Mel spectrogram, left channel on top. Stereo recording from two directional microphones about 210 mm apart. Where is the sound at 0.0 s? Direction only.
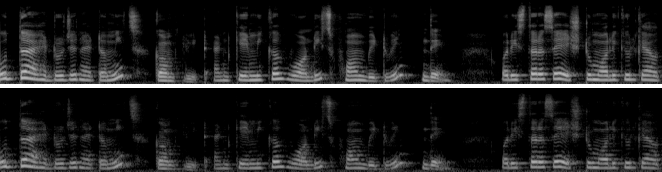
35° left (ahead or behind).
